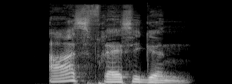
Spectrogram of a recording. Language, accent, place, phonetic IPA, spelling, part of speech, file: German, Germany, Berlin, [ˈaːsˌfʁɛːsɪɡn̩], aasfräßigen, adjective, De-aasfräßigen.ogg
- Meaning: inflection of aasfräßig: 1. strong genitive masculine/neuter singular 2. weak/mixed genitive/dative all-gender singular 3. strong/weak/mixed accusative masculine singular 4. strong dative plural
